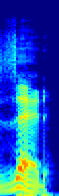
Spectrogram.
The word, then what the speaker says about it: Z: But one thing they were talking about is that the rest of the world, for the most part, pronounces the letter that we call Z as Zed.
